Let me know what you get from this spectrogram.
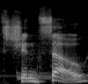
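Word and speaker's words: Shinsu: Well, one, it's pronounced Shinso, so let's get that straight.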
